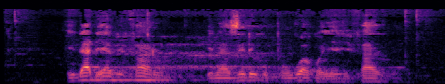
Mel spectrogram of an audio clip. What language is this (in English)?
Swahili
